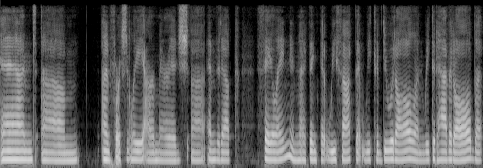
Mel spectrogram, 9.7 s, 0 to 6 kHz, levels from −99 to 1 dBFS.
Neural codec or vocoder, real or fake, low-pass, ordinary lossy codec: codec, 24 kHz, 1 kbps, SNAC; fake; 5.4 kHz; MP3, 48 kbps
